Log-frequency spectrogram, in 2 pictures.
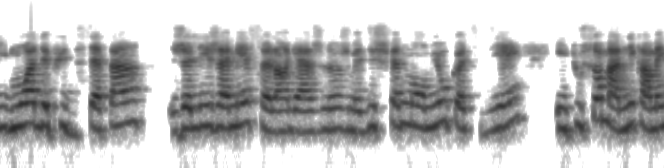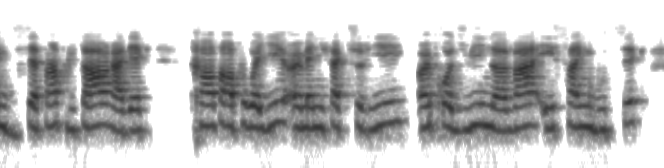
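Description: A woman talks at a fairly slow pace with a fairly high pitch and a monotone, flat intonation. Her loudness swings widely. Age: 50s. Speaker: coffee company owner. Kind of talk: interview. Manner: hesitant, many fillers.

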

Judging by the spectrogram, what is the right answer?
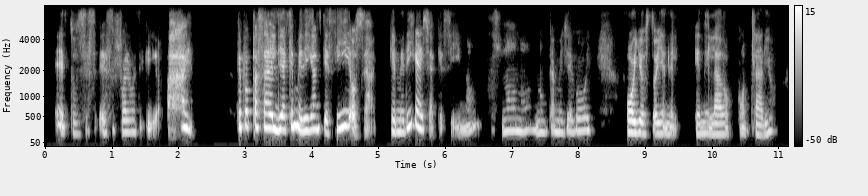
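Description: A woman with a fairly high pitch and vocal fry talks at a moderate pace with lively intonation. Her loudness swings widely, and the sound is dry and close with no echo. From Mexico City. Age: 50s. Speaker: social psychologist and business owner. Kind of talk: casual interview chat.

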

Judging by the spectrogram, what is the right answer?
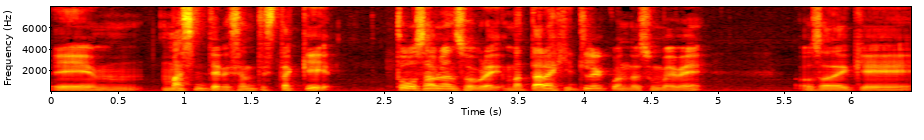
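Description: A man's plain, everyday voice at medium pitch and moderate pace, fairly even in intonation, on a very clean recording with a silent background. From Mexico, Yucatán. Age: 20s. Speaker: TikToker and podcast host. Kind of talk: casual solo monologue. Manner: relaxed, low-key.

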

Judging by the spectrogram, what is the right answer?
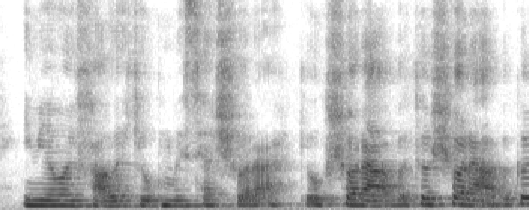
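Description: Room echo can be heard around this recording. The woman speaking sounds animated. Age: 30s. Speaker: video creator. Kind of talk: personal storytelling vlog. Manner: animated, laughing often.

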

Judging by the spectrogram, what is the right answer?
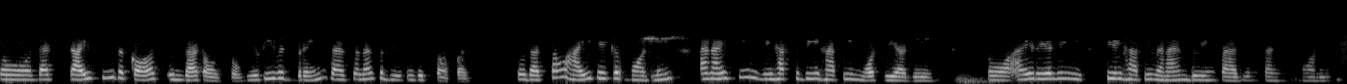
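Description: Speaking with a Tamil Nadu accent, a woman uses a fairly high pitch and lively intonation. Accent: Tamil Indian English. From Chennai, Tamil Nadu, India. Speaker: doctor and beauty pageant model. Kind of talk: interview. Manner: hesitant, many fillers.

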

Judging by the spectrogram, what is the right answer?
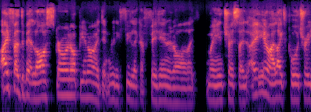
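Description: With a southern Irish accent, a man talks very fast at a fairly high pitch, hardly pausing at all, his pitch varying in an ordinary way. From Ireland, Tipperary. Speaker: singer-songwriter. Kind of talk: interview. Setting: remote call.

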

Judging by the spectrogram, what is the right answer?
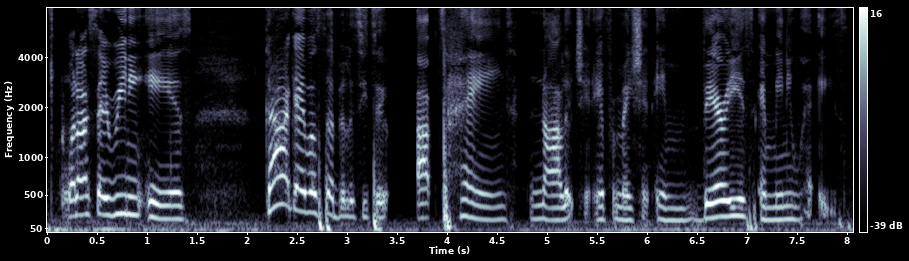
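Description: Over noticeable background noise, a woman speaks in an animated tone at a moderate pace. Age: 30s. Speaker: podcast host. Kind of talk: motivational monologue.

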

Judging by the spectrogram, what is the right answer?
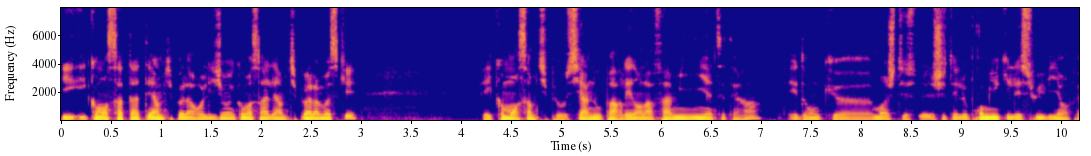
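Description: Very fast speech with long, frequent pauses, fairly even intonation and a dark, mellow tone, in a dry, close sound with no echo on a very clean recording with a silent background. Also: man, medium pitch for a man. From Switzerland, Valais; Kosovar family. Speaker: mosque founder and president. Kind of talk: casual interview.

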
